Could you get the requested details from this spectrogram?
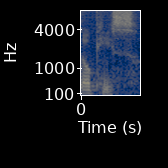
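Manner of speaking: soft, tender voice of Jesus greeting his friends; gentle Jesus. Acted. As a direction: breathe the peace out softly. Jesus comes and speaks.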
